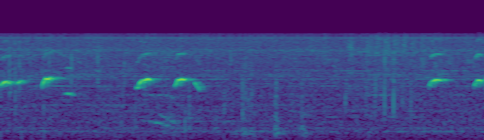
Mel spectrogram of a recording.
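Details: A pet male cockatiel whistles to a foot, performing regardless of audience: short, clear whistled notes that slur upward, in brief repeated phrases.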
